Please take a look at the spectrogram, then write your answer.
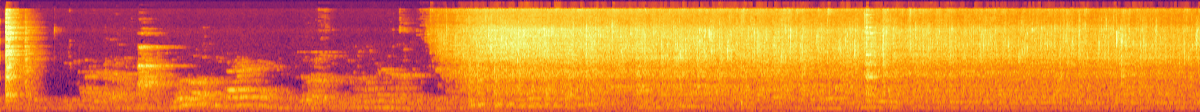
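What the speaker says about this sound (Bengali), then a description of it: "এক এক করে আমি এইভাবে সব ভেজে নেব" Bread patties stuffed with paneer and potato fry in hot oil. A person talks over quieter kitchen sounds at first, then a loud, steady close sizzle takes over and continues to the end.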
